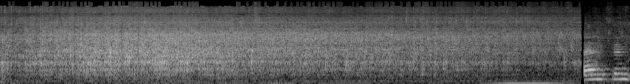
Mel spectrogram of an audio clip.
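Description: Loud, dense sizzling of leaves hitting hot oil fills most of the clip, fading slightly before a brief clatter at the end.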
